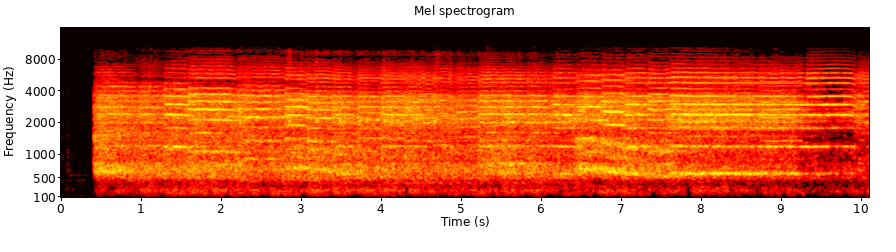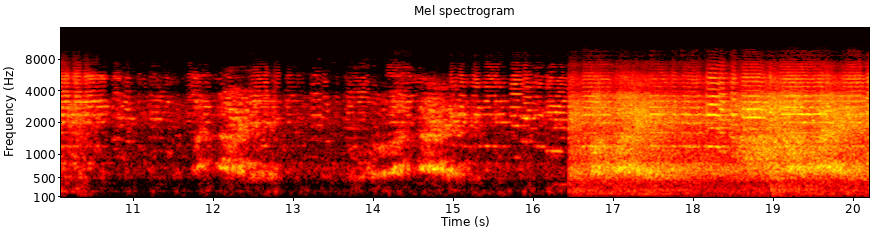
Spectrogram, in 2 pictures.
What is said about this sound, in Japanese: でちょっとね、録音してきたんですけど、これ聞いてもらいたいんですけど、オリックスのチャンスの場面でのチャンステーマ、これバファロック。ね、まずはこのバファロック聞いていただきましょうか。これ大きいんですよ、オリックスのファンの声援が。声の塊となってね、届くんですよ。バックネット裏の記者席で聞こえてきたボリューム。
